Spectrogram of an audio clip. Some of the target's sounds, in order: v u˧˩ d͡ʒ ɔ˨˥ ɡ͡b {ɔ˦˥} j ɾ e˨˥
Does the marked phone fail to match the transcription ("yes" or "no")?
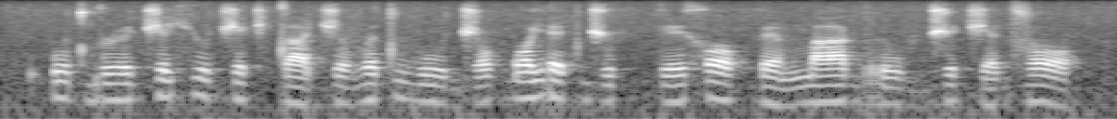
no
